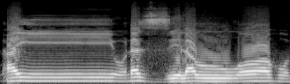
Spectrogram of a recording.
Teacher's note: tebalkan lafal Allah karena di situ lamnya lam tafhim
